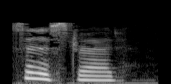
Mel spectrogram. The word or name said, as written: sinistrad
